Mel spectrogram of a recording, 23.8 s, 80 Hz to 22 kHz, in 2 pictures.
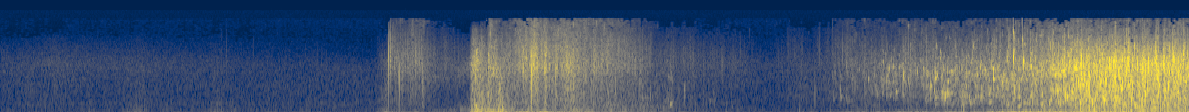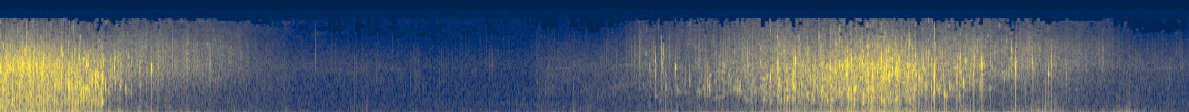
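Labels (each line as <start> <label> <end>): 3.7 A muffled crackling noise. 4.4
4.4 A friction noise quickly increases in intensity. 5.9
5.9 A muffled crackling noise. 6.4
6.4 A soft, quiet water splash. 6.9
7.9 Water splashes gradually increase in intensity and then fade. 13.9
18.3 Water splashes gradually increase in intensity and then fade. 22.8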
